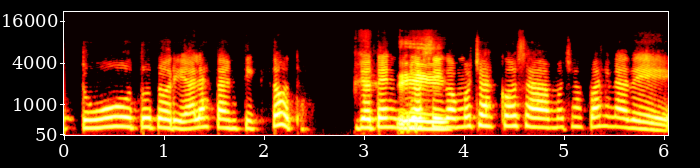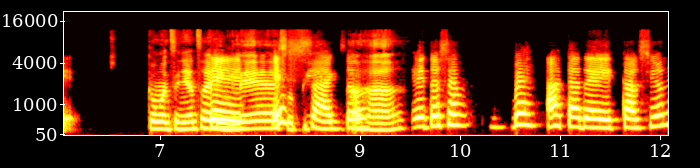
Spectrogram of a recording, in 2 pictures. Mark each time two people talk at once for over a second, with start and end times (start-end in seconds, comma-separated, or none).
7.4-9.5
